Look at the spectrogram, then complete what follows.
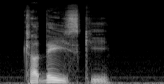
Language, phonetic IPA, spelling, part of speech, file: Polish, [t͡ʃaˈdɨjsʲci], czadyjski, adjective, Pl-czadyjski.ogg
